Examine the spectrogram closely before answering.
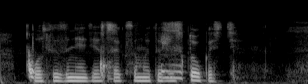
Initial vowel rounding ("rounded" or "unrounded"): rounded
